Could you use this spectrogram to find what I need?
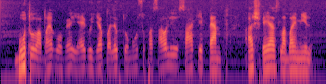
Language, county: Lithuanian, Marijampolė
